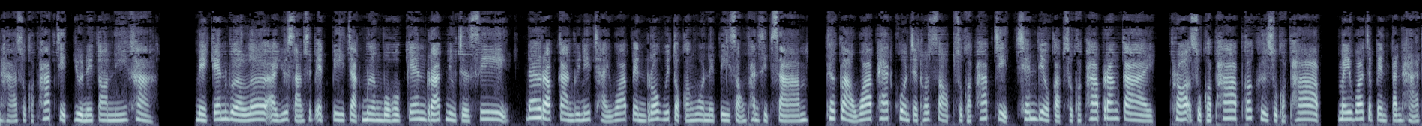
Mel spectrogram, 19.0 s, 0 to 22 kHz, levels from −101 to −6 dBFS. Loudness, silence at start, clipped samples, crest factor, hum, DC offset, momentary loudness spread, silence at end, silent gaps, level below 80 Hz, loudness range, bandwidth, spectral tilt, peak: -28 LUFS; 0 s; under 0.1%; 20 dB; none; under 0.1%; 7 LU; 0.05 s; 2.14-2.58 s, 10.80-10.94 s, 15.42-15.58 s, 17.63-17.75 s; -64 dBFS; 2 LU; 15.5 kHz; -4 dB/octave; -8 dBFS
